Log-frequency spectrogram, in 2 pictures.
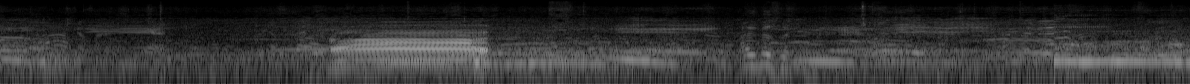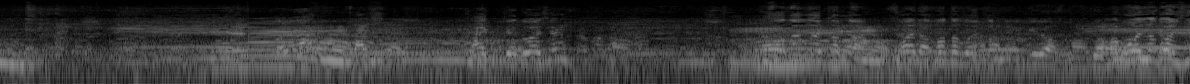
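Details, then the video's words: Cattle at milking time give repeated arched, drawn-out moos, some loud and close, one roughly every two seconds, with music playing quietly behind. "Most popular cow milking video in the world || Cow video"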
